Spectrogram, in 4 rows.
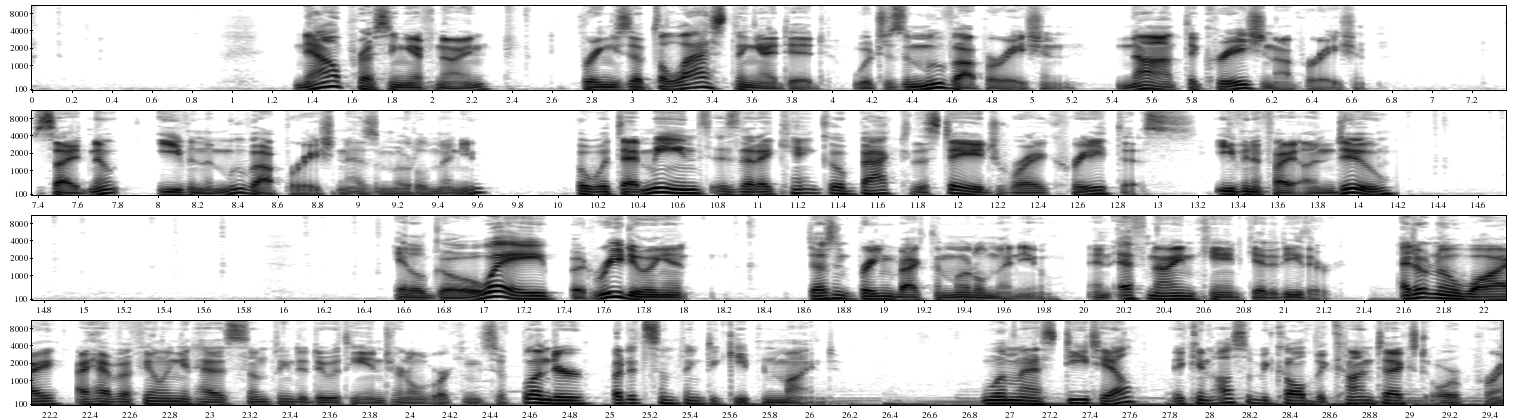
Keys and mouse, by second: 0.5 click, 2.2 F9, 14.7 ctrl+z, 15.2 ctrl+z, 16.0 ctrl+z, 17.9 ctrl+shift+z, 19.9 F9.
